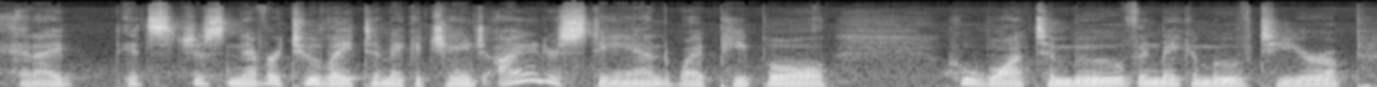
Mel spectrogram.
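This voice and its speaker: Here a man speaks with a West Coast US accent at a medium pitch and a moderate pace. His loudness stays very even and his intonation fairly even. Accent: General American (West Coast). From California. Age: 60s. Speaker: expat interview guest, former realtor. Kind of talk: casual interview chat.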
